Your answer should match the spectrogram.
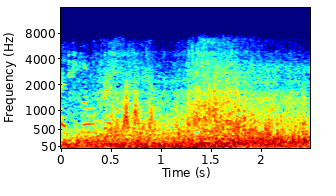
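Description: Strong wind buffeting the microphone of a paraglider pilot's camera in flight, a loud steady rush with sudden gusts.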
